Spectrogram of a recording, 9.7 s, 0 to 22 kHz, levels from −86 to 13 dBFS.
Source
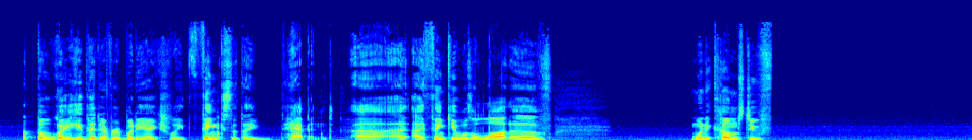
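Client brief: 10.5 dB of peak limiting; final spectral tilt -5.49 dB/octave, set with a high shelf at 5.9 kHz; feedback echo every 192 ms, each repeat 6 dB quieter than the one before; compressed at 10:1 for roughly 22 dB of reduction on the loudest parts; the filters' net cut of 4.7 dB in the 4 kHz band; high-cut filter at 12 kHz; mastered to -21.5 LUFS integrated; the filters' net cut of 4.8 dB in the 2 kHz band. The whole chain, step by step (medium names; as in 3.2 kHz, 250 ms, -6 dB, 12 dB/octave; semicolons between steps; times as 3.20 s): low-pass 12 kHz; peaking EQ 2 kHz -4.5 dB; peaking EQ 4 kHz -3 dB; treble shelf 5.9 kHz -4.5 dB; compression 10:1, threshold -36 dBFS; peak limiter -34 dBFS; feedback delay 192 ms, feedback 50%, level -6 dB; trim +23.5 dB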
